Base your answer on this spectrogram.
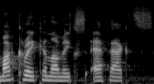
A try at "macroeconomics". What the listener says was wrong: macroeconomics. you've got some extra syllable stress. Macroeconomics. Macroeconomics. You've got primary stress, two primary stresses, and one secondary stress.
